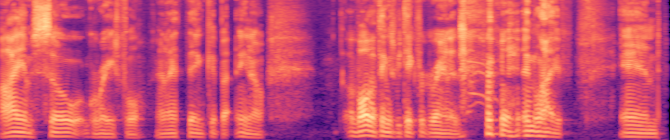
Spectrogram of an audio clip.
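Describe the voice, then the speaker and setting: A man's voice: extremely low pitch, normal speed, a little mellow. A man hosting an interview, talking in a reflective way and asking follow-up questions. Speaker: host. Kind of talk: casual interview conversation.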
